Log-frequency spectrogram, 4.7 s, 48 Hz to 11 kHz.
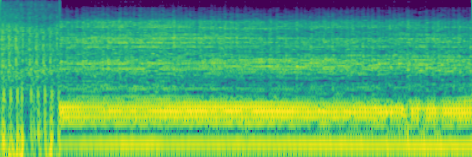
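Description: A 2017 Honda CRF450R's single-cylinder four-stroke engine running at a steady speed, heard close up from a camera mounted on the bike. For the first half-second there is the fast, even pulsing of an idling dirt-bike engine.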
